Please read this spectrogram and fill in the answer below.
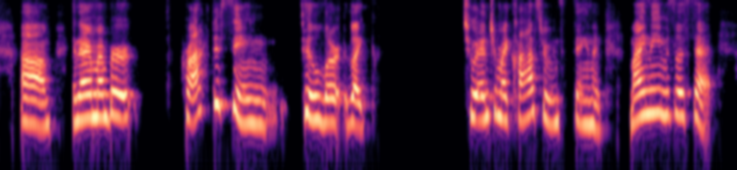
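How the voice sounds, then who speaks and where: With a Spanish accent, the speaker goes at a moderate pace with ordinary pitch variation and long, frequent pauses against a quiet background. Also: woman, high pitch for a woman. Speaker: therapist. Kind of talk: interview about mental health.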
